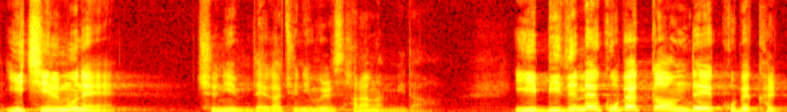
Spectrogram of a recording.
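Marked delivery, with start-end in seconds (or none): 1.5-3.3 soft confession. Acted. Believer's confession voiced softly.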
